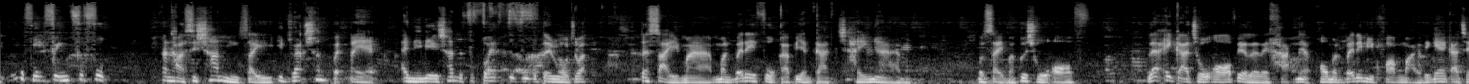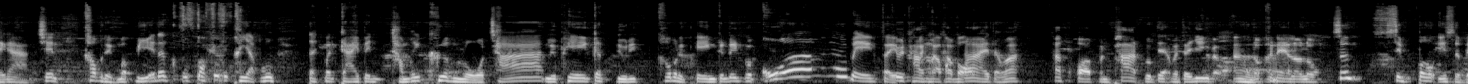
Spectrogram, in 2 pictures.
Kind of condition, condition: fault, background noise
